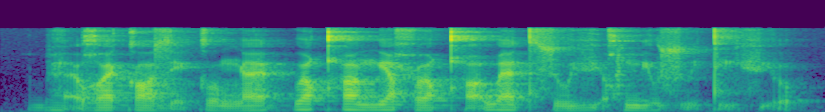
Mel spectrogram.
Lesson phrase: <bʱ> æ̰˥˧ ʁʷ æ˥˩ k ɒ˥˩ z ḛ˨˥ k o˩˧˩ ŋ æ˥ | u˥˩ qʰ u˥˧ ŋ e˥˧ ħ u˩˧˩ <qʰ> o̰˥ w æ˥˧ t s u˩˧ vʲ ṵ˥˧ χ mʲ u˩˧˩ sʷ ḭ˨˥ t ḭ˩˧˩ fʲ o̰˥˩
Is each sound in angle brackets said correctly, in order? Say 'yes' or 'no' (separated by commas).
yes, yes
